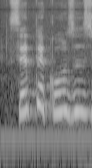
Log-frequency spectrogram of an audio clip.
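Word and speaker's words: psittacosis: ناخد بالنا مع بعض ان الستاكوزس بتتنطق ستاكوزس البي سايلنت او اورنيسوزس. ستاكوزس بيطلق عليه في المرض ده في الطيور الستاسين بيرد، المقصود بيها طيور الزينة.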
